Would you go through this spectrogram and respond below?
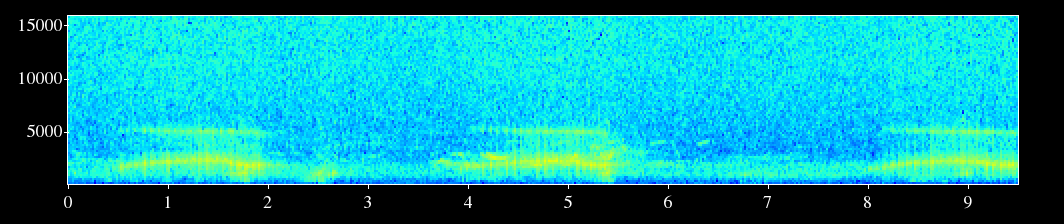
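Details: Frogs croaking: rapid pulsed trills lasting about one and a half seconds recur every three to four seconds, mixed with brief clucking notes against a faint hiss.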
